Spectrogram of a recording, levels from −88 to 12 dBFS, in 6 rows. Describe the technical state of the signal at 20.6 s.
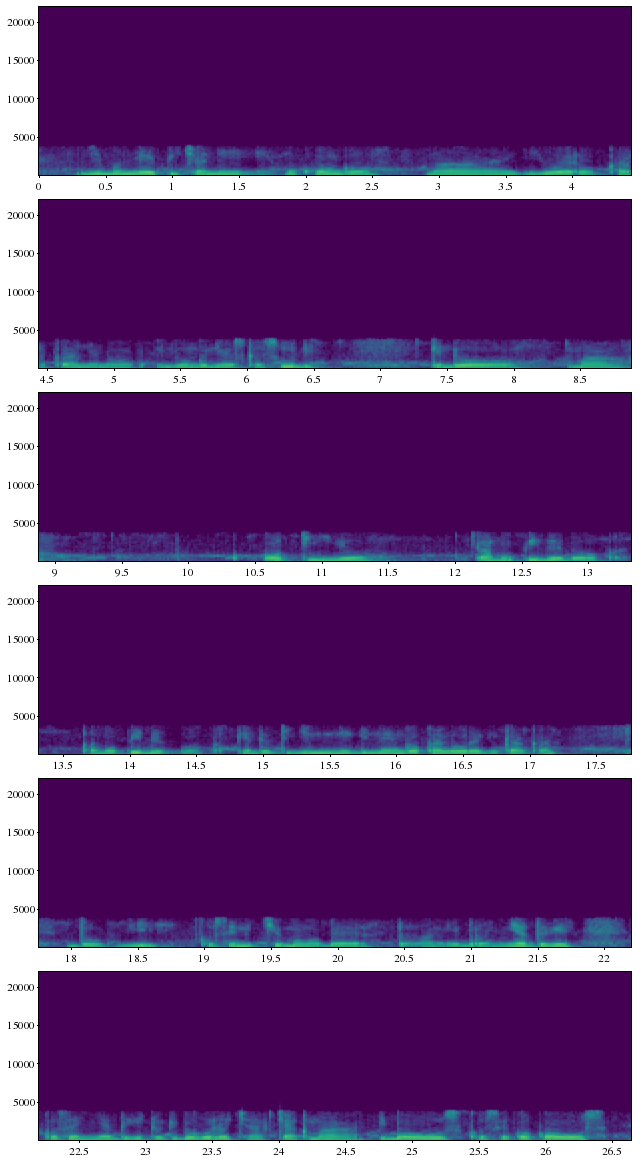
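At 20.6 s you're inside a VoIP packet loss concealed by the speech codec, running from 20.49 to 20.92 s just after "kosemi chiemo maber to". About 180 ms went missing over 300 ms, longest gap 120 ms. The decoder stretches its last pitch and filter into a fading buzzy tone or coloured noise, and the speech stays weak for a bit after. Underneath, the whole clip has a plainly rough, synthetic, band-limited quality with nothing above 4 kHz, which fits an 8 kbit/s G.729 codec.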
